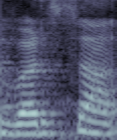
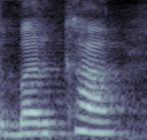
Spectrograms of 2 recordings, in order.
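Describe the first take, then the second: First: Said in the usual way. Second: बरखा, with b and kh for व and ष; Eastern Hindi kh. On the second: Shown as a demonstration. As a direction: say बरखा as bar-khaa. (बरखा, ष की जगह ख) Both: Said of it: "खे की तरह होता है".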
